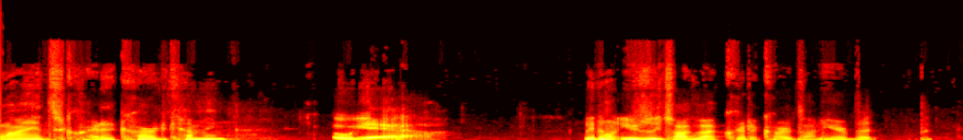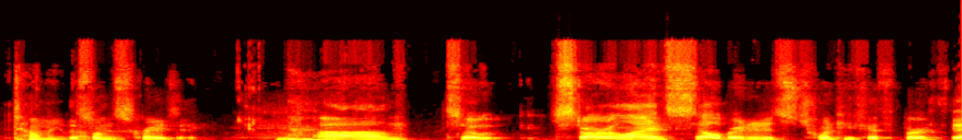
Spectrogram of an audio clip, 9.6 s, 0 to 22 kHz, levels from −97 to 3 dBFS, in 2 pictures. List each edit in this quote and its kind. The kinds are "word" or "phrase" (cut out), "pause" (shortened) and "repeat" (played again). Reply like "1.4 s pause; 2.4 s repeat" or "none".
none

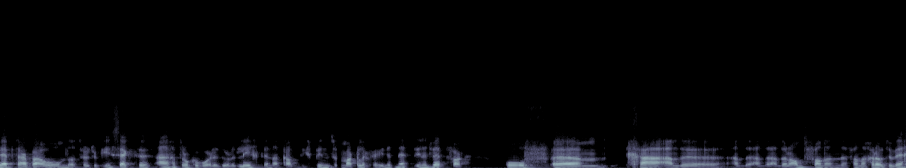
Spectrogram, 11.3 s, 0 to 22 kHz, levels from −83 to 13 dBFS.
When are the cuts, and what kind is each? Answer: none

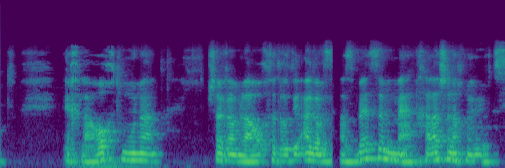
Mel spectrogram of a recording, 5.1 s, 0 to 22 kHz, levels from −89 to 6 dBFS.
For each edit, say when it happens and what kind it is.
2.8 s word; 3.3 s word

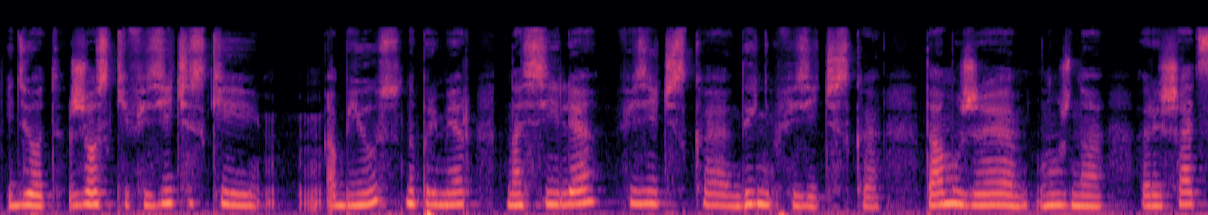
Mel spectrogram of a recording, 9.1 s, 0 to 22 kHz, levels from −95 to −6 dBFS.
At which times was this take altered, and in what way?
3.7 s pause; 5.8 s word

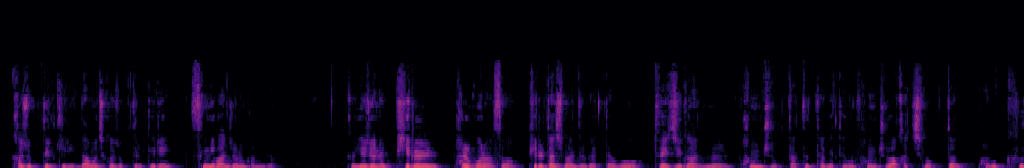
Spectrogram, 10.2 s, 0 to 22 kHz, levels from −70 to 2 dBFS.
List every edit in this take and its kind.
5.2 s pause

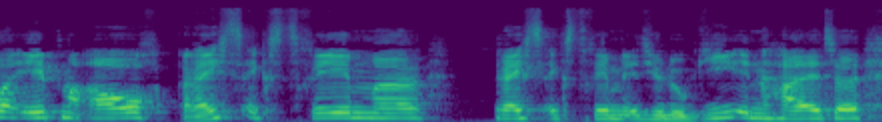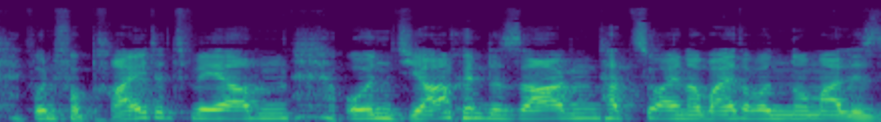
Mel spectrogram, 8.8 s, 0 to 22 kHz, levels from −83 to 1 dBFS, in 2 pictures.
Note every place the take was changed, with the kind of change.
2.5 s word; 4.5 s word; 6.7 s word; 7.4 s word

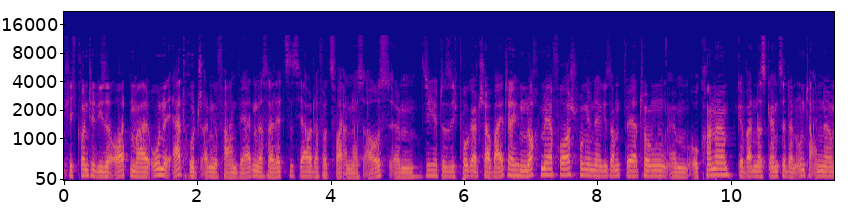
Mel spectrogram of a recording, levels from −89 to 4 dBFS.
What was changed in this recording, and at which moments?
4.1 s phrase; 10.1 s pause

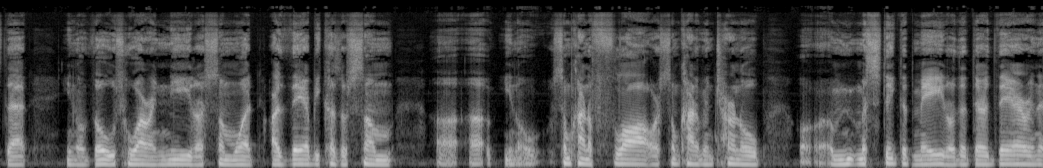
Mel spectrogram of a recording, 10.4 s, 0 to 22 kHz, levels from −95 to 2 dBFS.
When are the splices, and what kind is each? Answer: 2.6 s pause; 5.0 s pause; 9.1 s phrase

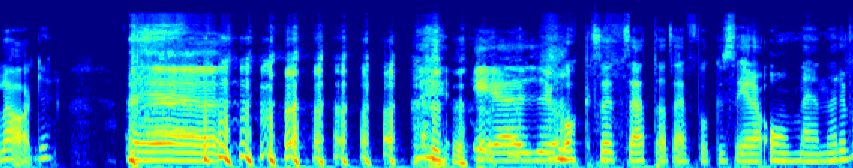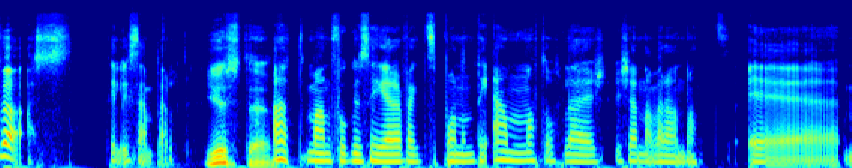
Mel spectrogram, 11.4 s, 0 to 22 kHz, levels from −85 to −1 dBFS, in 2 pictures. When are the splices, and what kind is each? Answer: 4.5 s word; 5.3 s word; 9.5 s word; 10.3 s word

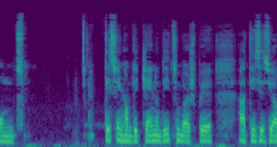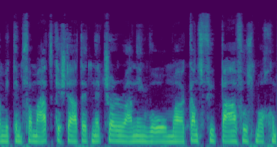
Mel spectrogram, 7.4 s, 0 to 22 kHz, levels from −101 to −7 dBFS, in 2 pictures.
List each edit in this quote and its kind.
none

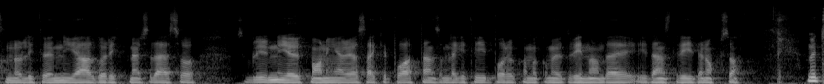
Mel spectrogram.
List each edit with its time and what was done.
none

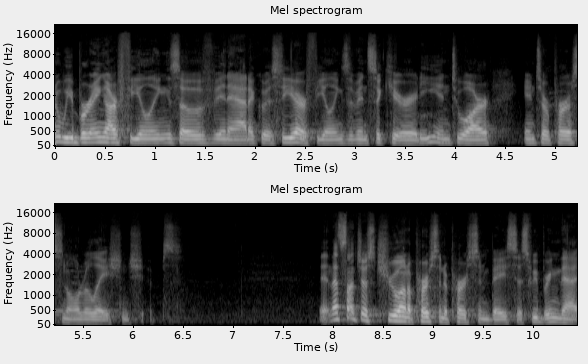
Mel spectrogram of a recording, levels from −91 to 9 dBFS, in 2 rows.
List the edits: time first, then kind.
none

